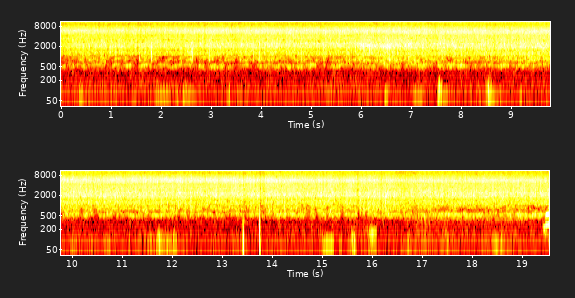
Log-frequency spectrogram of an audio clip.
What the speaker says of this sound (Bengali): সমস্ত কিমাটাকে আমি গরম তেলের মধ্যে দিয়ে দিলাম।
